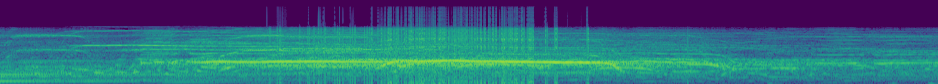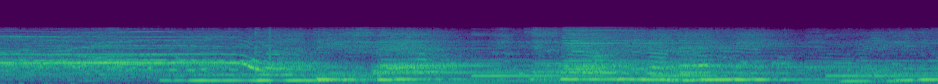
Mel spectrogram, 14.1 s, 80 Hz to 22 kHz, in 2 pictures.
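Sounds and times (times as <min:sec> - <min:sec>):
crowd cheering and screaming: 0:00.0 - 0:10.6.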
